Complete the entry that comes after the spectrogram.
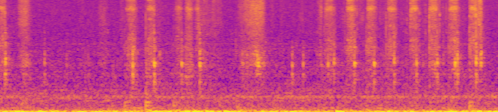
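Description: A graphite or charcoal pencil held in the hand scribbles and shades across a large white paper sheet taped flat to a dark surface. Quick, bright scratching strokes come in short bursts over a soft, continuous rasp and a low rumble, all at a quiet level.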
